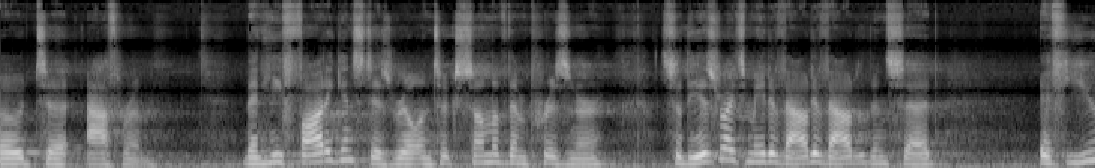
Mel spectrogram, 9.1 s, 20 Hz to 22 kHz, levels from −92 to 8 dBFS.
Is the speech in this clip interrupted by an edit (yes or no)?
yes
